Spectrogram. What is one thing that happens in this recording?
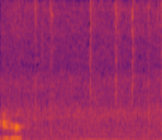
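Fingers tap on a computer keyboard.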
